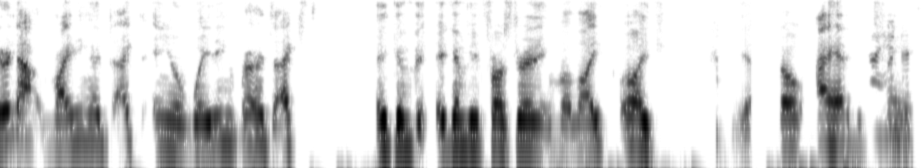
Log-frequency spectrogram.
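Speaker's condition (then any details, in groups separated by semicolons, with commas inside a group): Cerebral palsy, spastic quadriplegia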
